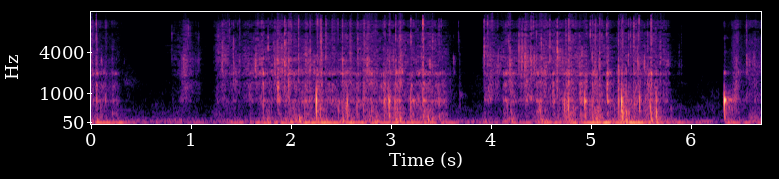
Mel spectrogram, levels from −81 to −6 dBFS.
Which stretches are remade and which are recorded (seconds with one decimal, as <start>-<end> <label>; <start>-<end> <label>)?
0.0-2.0 recorded; 2.0-2.8 remade; 2.8-6.7 recorded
